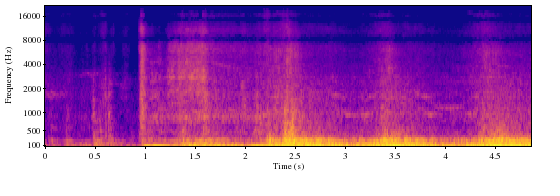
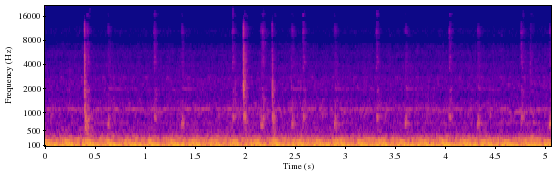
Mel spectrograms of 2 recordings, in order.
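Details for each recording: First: 1972 Chevy C10 with a 350 V8 and 3-speed automatic, not run in years, started via the starter with vise grips: short crank, then it catches and surges roughly before dying, running only on fuel left in the carburetor bowl. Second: 1972 Chevy C10 350 V8 with dual exhaust, running after years off, revved after refuelling: deep, steady burble with even beat, no misses or knocks; slight smoke, owner suspects slightly sticky rings.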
